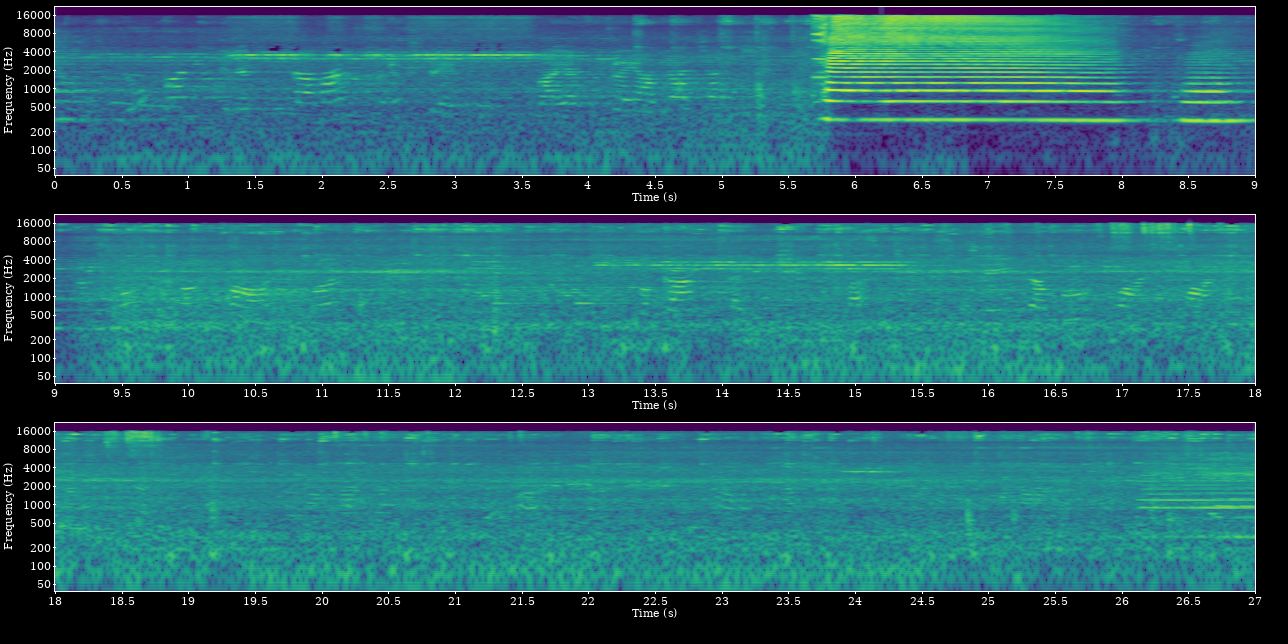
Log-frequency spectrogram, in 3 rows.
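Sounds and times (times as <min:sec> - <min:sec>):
train horn blasts: 0:00.0 - 0:00.6, 0:05.7 - 0:09.3, 0:26.0 - 0:27.0
train coaches rumbling past: 0:00.0 - 0:27.0.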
